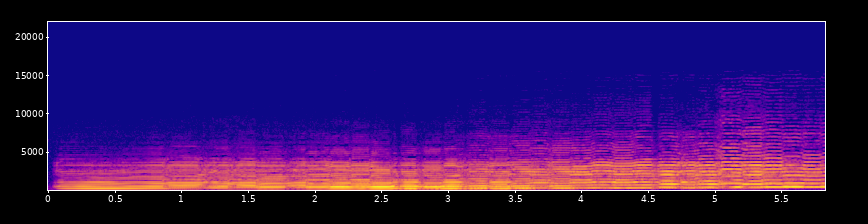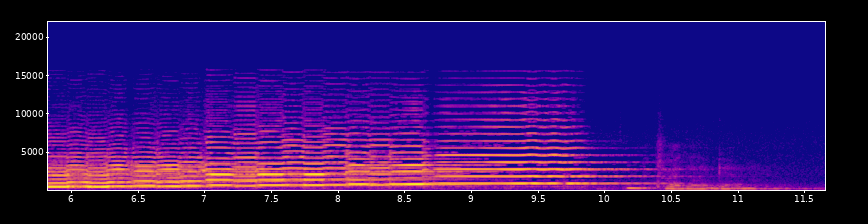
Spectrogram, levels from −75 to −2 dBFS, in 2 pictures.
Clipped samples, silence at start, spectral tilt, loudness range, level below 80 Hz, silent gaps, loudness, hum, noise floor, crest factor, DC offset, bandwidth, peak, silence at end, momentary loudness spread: under 0.1%; 0.05 s; -1.5 dB/octave; 3 LU; -70 dBFS; none; -12 LUFS; none; -46 dBFS; 14 dB; under 0.1%; 14.5 kHz; 0 dBFS; 0.55 s; 9 LU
